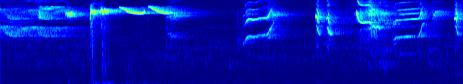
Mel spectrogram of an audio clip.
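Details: Orange-headed thrush, a champion singer, giving a long high whistled slur, then rising buzzy notes and a rapid chattering burst.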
